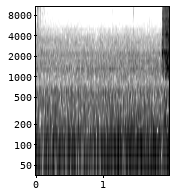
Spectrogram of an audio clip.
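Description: A car's engine idling, heard from inside the cabin as a steady low rumble.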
